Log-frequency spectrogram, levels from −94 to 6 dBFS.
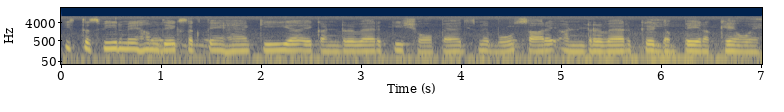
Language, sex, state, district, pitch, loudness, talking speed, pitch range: Hindi, male, Chandigarh, Chandigarh, 160 Hz, -20 LUFS, 190 wpm, 155-175 Hz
